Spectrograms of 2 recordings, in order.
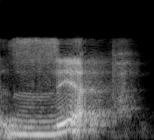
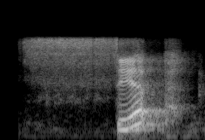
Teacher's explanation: the z sound has that buzzier feeling than the s sound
